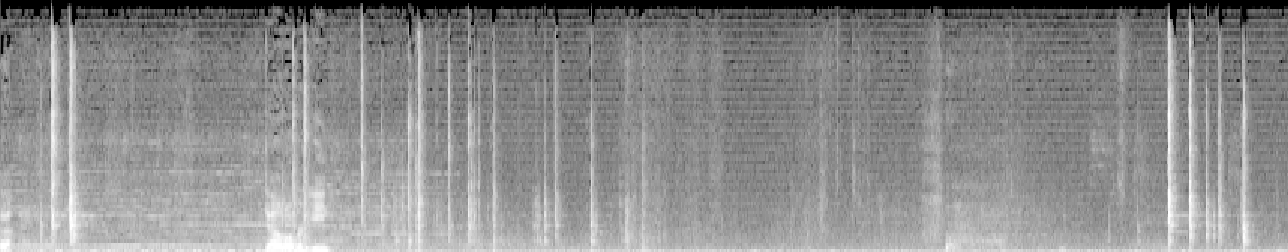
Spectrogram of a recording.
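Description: Metal tools clink and knock against an engine.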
